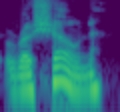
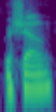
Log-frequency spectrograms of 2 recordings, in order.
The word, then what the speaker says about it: Roshone: And then the new city lord, Blightlord Roshone, how do you say it? – You got it, man. – Roshone, yeah.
